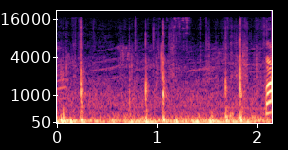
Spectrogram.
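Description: A basketball being dribbled on an asphalt court: sharp bounces about twice a second, unevenly spaced.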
